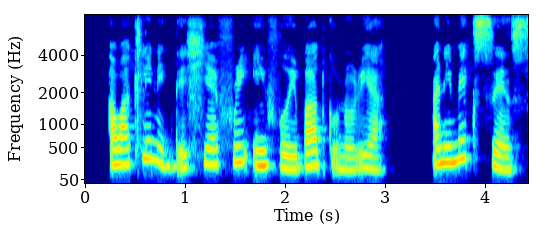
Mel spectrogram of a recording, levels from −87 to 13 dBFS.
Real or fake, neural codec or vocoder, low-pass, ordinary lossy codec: real; none; none; none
